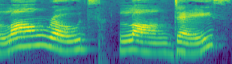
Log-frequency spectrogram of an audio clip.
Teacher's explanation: Eu chego a imaginar que eu vou fazer um G aqui, eu sinto na minha laringe que eu tô formando esse G, mas eu não chego a finalizá-lo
